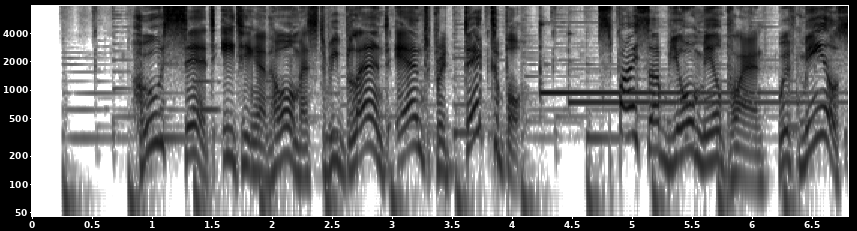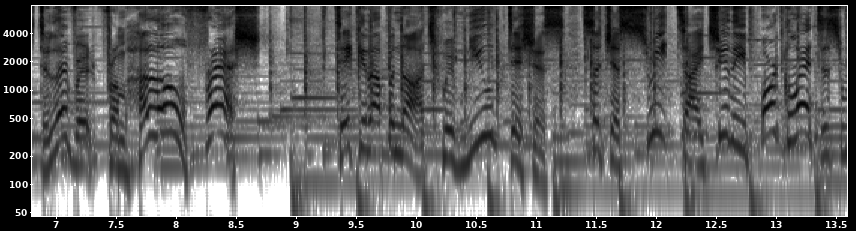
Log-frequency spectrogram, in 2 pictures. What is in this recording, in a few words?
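British English Commercial; GoLocalise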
